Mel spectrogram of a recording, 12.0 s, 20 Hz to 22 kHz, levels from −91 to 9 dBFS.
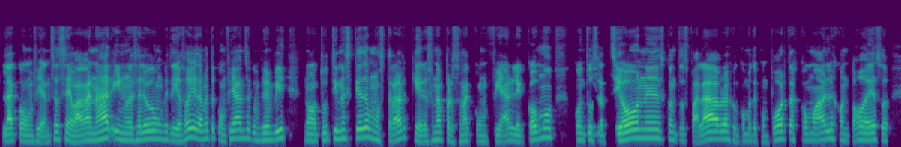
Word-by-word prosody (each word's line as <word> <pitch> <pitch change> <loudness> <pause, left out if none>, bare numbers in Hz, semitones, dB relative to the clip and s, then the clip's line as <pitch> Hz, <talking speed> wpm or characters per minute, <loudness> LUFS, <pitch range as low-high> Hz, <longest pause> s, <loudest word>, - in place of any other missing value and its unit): la 140 0 +3
confianza 130 +2 -4
se 165 - +1
va 120 0 +4
a - - +1
ganar, 155 +7 +5
y 180 - +2
no 150 -1 -3
es 150 - -5
algo 170 +3 0
como 180 -1 -4
que 170 - -8
te 150 - -10
digas: 140 +3 0
"Oye, 210 +1 +3
dame 185 +1 -1
tu - - -6
confianza, 190 +6 -1
confía 155 0 -4
en 160 - -3
mí". 190 +4 +1 0.2
No, 145 -1 -1
tú 155 +1 -8
tienes 185 +2 -3
que 200 +1 +1
demostrar 160 -2 0
que - - +1
eres 130 +2 -3
una 165 +1 -1
persona 135 -2 -4
confiable, 130 0 -2
¿cómo?, 200 +9 -1 0.2
con 160 -2 -5
tus 150 -1 -6
acciones, 195 +5 +3
con 170 -3 -6
tus 140 -1 -10
palabras, 175 0 +5
con 145 -4 -13
cómo 140 +1 -12
te 140 - -9
comportas, 165 +7 -2
cómo 150 0 -6
hablas, 175 +4 0
con 155 -4 -7
todo 155 +3 -1
eso. 150 -2 -3
155 Hz, 235 wpm, -23 LUFS, 140-180 Hz, 0.2 s, ganar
